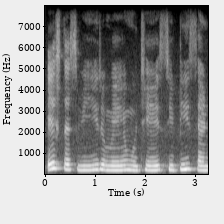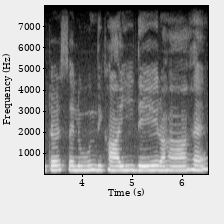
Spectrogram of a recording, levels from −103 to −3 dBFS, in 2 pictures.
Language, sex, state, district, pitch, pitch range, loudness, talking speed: Hindi, female, Madhya Pradesh, Katni, 215 Hz, 205-230 Hz, -15 LUFS, 100 wpm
